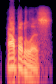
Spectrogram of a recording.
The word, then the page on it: apetalous: American English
